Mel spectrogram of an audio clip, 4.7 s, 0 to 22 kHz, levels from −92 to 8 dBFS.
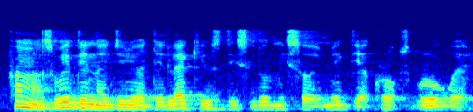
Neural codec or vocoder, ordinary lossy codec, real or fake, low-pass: vocoder, 22.05 kHz, 80 mel bands, WaveNeXt; none; fake; 7.2 kHz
